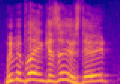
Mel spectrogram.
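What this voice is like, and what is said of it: Impression of a friend's voice. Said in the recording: “pretty good Shane Ellis impression”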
